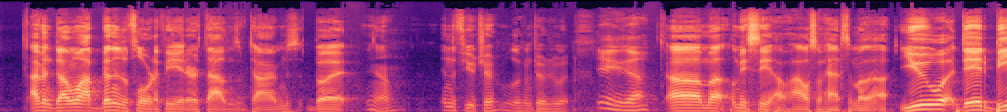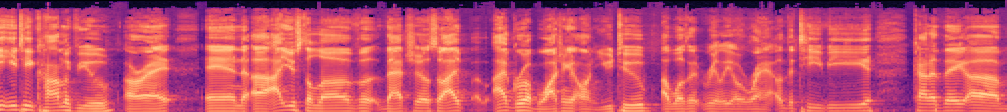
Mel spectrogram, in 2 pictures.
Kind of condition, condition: setting, busy venue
